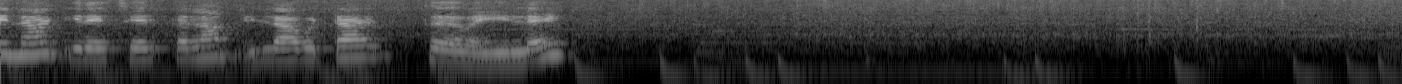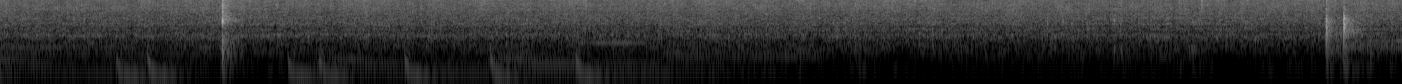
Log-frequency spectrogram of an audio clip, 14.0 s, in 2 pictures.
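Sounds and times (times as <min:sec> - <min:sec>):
okra sizzling in a pan: 0:00.0 - 0:14.0.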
